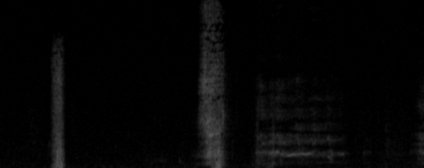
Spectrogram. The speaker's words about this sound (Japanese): これはティッシュとった音や。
